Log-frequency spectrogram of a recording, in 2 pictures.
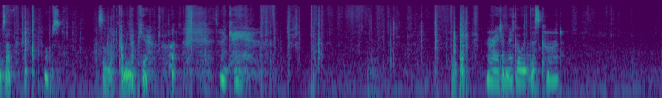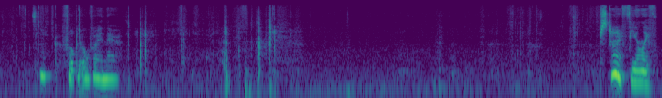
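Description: Playing cards riffle and slide against each other as they are shuffled.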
